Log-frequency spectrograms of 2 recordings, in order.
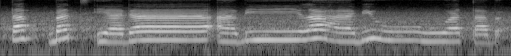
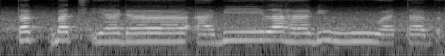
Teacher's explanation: Ba yang diharokati kasrotain bertemu dengan huruf waw. Jadi tanwin langsung dimasukkan ke huruf waw.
